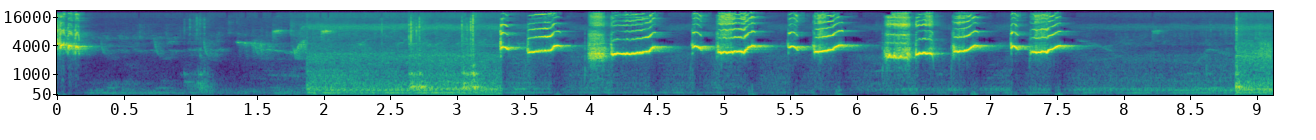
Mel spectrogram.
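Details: Ashy bulbul song used as a master for magpie-robins: after low background noise, a series of about ten clear, downward-slurred whistles spaced roughly a third of a second apart.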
